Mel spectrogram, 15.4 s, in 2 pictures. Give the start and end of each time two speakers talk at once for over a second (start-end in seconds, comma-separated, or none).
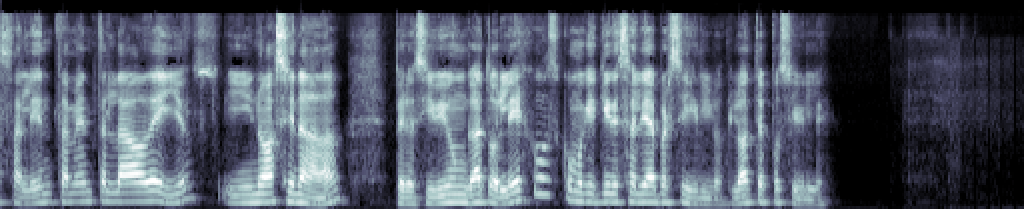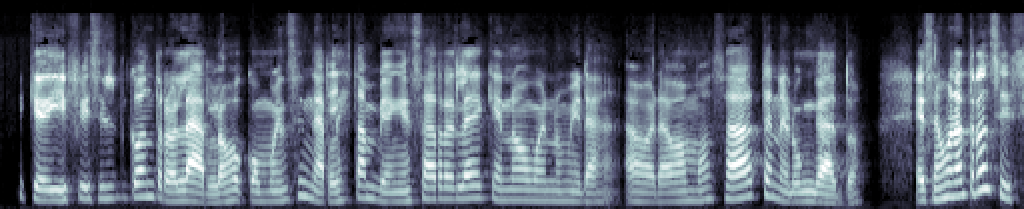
none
